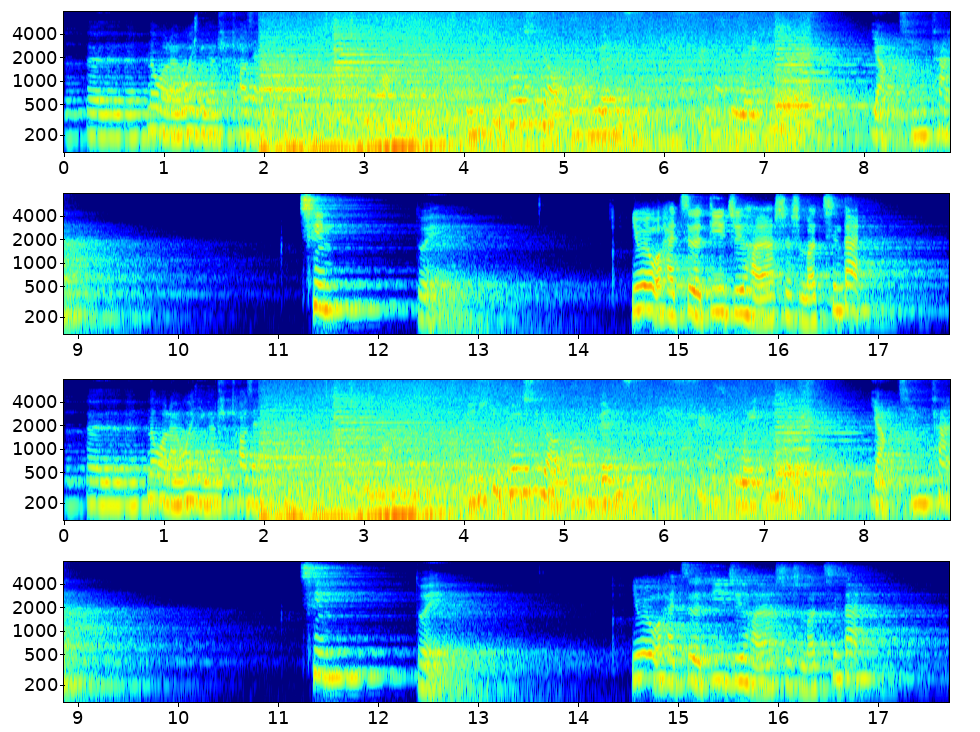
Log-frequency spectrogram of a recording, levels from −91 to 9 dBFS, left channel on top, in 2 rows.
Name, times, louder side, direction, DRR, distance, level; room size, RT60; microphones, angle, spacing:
voice 1, 0.2-2.3 4.0-7.7 8.1-8.9 12.4-12.7, right 1 dB, 30° right, 1 dB, 1.3 m, -26 dB
sound 1, 1.9-7.5, left 1 dB, 10° left, 0.5 m, -24 dB
voice 2, 11.2-11.7 14.5-16.8, left 5 dB, 65° left, 11 dB, 0.5 m, -25 dB
11.5 x 6.5 x 6.9 m, 2.8 s
head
